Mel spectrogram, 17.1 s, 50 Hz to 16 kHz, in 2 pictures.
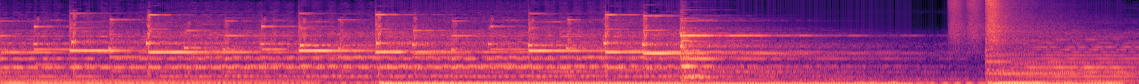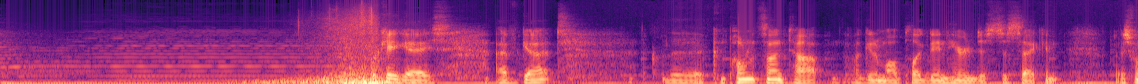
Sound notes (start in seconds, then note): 10.2 air whooshes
